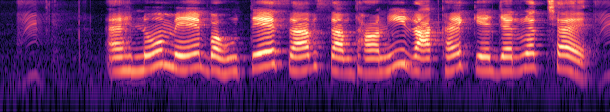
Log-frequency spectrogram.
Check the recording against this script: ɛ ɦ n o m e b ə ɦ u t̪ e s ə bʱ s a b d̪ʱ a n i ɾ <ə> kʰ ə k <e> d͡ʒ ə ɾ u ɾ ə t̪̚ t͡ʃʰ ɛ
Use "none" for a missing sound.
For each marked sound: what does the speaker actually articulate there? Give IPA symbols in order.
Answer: a, e

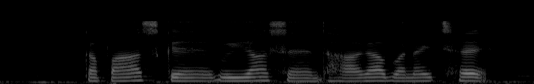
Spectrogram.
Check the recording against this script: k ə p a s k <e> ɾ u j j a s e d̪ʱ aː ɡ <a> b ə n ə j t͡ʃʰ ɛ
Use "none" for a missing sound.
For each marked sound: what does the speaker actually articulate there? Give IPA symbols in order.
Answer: e, a

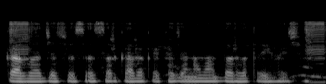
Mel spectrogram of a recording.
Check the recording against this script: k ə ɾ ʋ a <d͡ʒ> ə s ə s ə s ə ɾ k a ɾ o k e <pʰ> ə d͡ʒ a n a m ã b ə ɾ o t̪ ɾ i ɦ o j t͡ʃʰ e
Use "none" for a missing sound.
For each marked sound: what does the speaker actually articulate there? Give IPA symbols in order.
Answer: d͡ʒ, kʰ

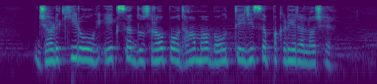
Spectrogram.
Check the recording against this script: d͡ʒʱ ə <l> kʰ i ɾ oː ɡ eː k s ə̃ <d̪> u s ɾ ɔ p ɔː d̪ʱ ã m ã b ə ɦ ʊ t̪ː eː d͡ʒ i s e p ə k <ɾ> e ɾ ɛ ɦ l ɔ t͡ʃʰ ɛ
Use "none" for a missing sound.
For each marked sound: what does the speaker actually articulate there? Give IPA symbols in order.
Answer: ɽ, d̪, ɽ

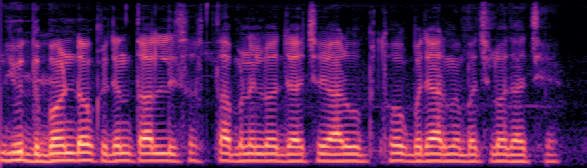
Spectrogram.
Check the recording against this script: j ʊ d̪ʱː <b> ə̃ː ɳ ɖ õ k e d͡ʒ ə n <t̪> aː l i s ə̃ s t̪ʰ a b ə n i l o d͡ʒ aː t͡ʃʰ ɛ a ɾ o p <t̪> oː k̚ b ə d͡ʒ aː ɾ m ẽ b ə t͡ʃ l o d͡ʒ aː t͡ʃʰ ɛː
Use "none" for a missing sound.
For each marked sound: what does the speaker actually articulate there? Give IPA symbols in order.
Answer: b, t̪, t̪ʰ

